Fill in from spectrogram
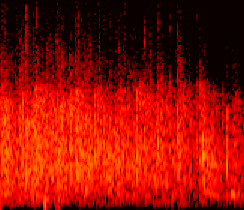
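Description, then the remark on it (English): A crowd of people applauding board members, clapping steadily in a dense, sustained wash that holds at an even level for a few seconds without any voices breaking through. “Give them all a round of applause.”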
